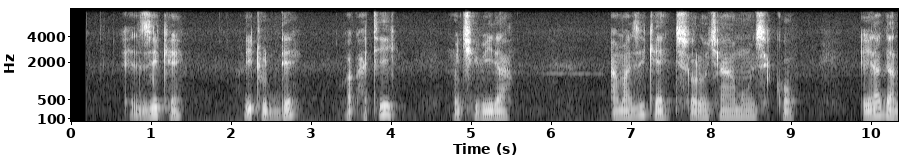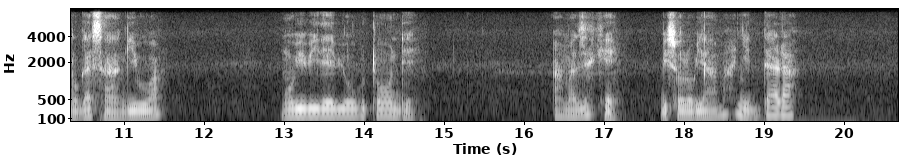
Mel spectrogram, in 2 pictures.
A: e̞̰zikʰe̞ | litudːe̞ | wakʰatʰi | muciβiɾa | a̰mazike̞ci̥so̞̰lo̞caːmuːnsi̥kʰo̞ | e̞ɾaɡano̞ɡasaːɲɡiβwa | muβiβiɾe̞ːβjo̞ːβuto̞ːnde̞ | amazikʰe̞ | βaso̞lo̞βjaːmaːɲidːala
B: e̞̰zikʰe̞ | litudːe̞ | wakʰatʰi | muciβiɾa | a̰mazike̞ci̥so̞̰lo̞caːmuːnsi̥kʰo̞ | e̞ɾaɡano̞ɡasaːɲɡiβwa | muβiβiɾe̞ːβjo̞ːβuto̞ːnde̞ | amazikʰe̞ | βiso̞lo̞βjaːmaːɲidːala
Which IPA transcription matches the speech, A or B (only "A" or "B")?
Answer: B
